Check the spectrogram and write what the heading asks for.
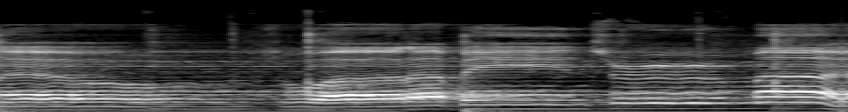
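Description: A man's voice singing a slow country gospel song in long held notes over a steady instrumental backing.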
